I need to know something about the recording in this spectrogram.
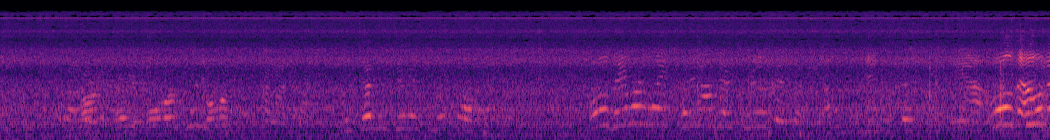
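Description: Indistinct chatter of several people talking at a distance from the microphone, over a steady rushing background noise.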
